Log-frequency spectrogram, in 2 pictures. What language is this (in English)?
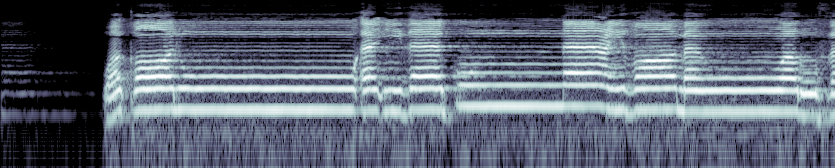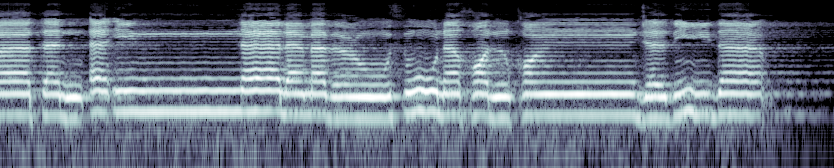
Arabic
